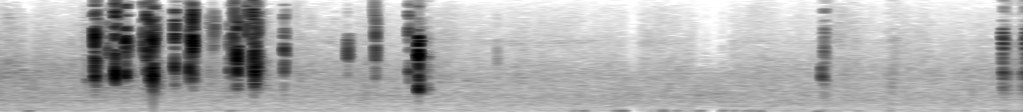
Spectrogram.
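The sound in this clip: Someone eats dagashi, cheap Japanese snacks: faint crunchy bites and crisp clicks cluster near the start, then give way to quieter, scattered chewing.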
